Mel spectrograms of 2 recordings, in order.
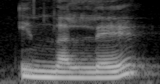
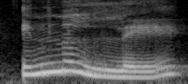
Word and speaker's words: ഇന്നലെ: And it's important to study the pronunciation because in Manglish, it may look like innale and nale are pronounced the same way because they have N-A-L-E. But this is why it's important to know how to read or understand the differences, because innale is with the front L.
